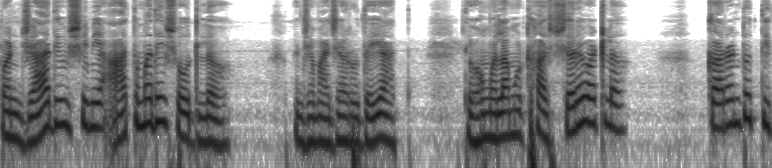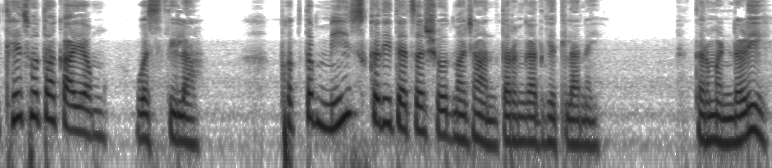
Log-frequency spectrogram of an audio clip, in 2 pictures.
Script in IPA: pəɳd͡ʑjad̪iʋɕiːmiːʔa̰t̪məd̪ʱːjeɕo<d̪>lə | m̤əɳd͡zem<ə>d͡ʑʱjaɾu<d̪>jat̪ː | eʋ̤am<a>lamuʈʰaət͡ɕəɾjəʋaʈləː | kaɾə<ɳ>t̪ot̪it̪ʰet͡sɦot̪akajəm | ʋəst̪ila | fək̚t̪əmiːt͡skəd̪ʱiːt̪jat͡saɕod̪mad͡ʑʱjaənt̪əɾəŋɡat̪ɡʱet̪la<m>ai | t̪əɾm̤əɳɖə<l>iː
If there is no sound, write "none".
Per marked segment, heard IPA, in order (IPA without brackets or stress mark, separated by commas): d̪, a, d̪, ə, ɳ, n, ɭ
